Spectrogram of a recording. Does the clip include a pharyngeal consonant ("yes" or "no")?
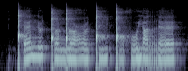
yes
